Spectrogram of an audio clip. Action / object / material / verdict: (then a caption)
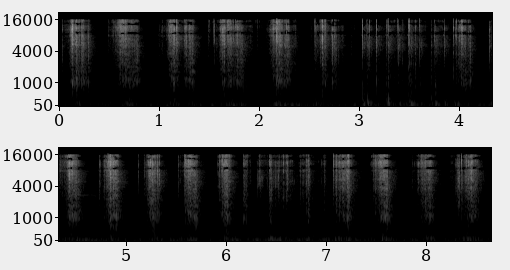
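scrape / granite rock plant holder / granite / none. Long nails scratch and tap the rough surface of a small, solid, speckled grey granite-like rock chunk that holds an air plant. A steady stream of short, dry, bright scratching bursts comes in an uneven rhythm, with almost no low end and no ring after each stroke.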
